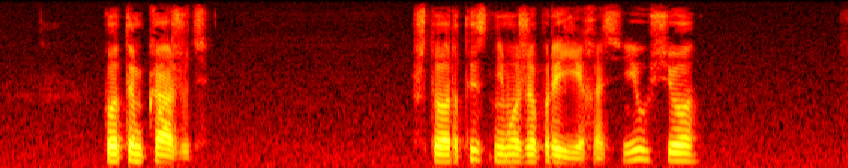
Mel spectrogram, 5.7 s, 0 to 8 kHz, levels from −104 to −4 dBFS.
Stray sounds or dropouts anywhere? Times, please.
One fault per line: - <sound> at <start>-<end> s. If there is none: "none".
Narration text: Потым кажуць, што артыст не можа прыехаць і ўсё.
none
